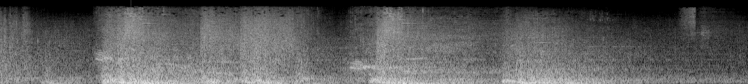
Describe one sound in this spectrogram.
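Heavy weapon blows land with sharp thuds.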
